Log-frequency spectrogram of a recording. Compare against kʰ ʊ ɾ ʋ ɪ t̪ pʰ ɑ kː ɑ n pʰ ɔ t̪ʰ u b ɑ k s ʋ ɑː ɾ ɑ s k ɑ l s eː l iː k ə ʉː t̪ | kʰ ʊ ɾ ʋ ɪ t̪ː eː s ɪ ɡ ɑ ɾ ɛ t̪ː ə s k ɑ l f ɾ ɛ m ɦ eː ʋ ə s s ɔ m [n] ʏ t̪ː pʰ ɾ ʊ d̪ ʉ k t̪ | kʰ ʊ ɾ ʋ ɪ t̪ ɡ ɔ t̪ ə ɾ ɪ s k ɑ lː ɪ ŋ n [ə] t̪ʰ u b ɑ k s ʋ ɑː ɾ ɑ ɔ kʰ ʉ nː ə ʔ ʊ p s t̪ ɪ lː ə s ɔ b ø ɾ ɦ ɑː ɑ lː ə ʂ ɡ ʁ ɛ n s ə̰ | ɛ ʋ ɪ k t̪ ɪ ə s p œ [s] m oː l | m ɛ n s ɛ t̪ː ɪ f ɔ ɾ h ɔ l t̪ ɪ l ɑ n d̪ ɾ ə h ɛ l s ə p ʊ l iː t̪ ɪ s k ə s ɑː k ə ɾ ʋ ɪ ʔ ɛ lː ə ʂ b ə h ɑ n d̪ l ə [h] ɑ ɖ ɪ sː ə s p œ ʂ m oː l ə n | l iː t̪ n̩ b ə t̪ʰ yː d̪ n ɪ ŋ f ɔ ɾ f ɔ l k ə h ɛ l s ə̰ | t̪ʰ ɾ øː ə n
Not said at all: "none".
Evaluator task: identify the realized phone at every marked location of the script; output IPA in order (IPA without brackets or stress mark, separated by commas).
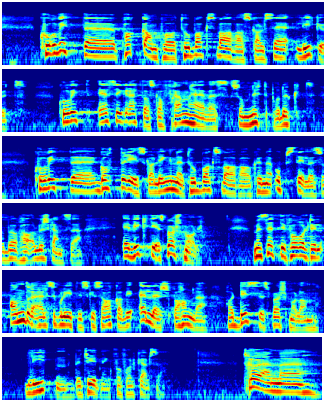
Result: n, ə, ʂ, h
